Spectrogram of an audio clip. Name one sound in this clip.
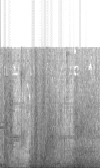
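Heavy blows and wet, squelching hits sound out in a fight.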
